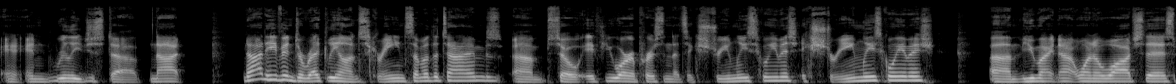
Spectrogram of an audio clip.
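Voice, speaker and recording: With a medium-pitched, fairly bright voice, this man hosts a podcast where he reviews books and TV off the cuff. His blunt, sweary take is rambling, hesitant and full of self-corrections, and the studio-quality audio has no room sound.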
